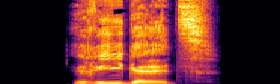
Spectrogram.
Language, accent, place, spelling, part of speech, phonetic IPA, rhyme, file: German, Germany, Berlin, Riegels, noun, [ˈʁiːɡl̩s], -iːɡl̩s, De-Riegels.ogg
- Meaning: genitive singular of Riegel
